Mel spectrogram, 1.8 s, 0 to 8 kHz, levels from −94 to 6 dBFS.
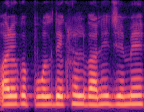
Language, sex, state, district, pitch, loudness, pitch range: Bhojpuri, female, Uttar Pradesh, Gorakhpur, 220 Hz, -14 LUFS, 215-225 Hz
